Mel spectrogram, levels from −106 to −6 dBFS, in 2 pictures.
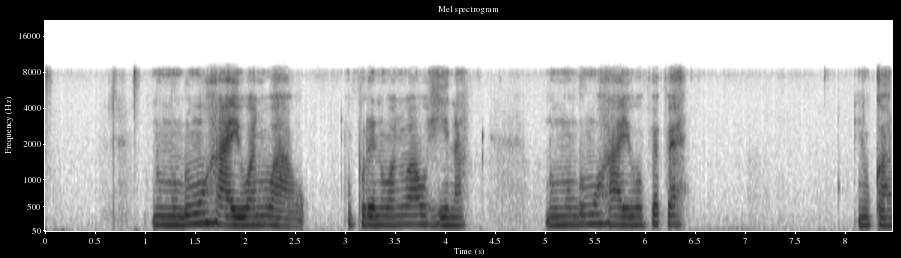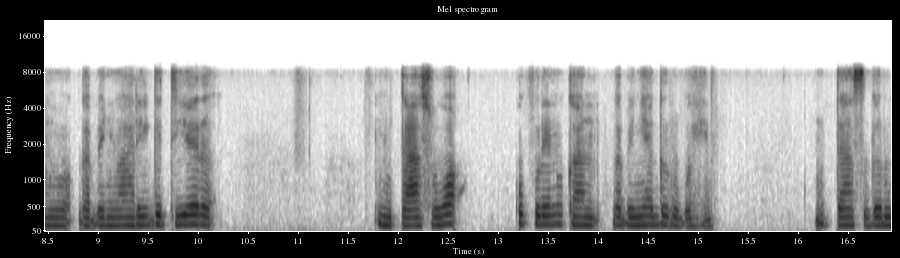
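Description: Opus compression, likely, runs throughout the speech: nothing survives above 8.6 kHz, and the sound is muffled and hoarse with plainly audible damage. This points to the encoder's wideband speech (SILK) mode at a low rate, which fits roughly 16 kbps.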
